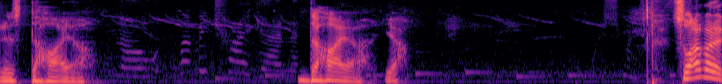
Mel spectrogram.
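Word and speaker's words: Dehya: With Dia, I mean, I would have thought it was Dea, honestly.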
